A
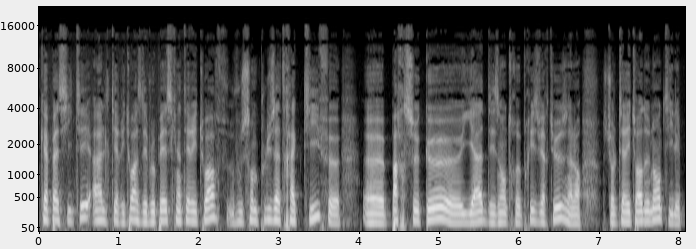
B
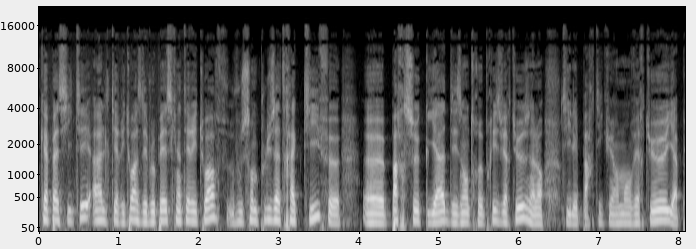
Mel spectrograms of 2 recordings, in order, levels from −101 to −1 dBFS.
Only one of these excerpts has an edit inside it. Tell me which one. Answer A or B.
B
